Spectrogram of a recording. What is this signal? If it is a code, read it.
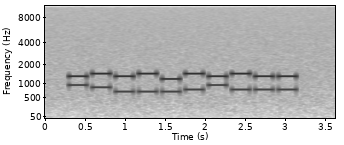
DTMF, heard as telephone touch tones, dialled by machine, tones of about 220 ms. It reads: 0923160655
